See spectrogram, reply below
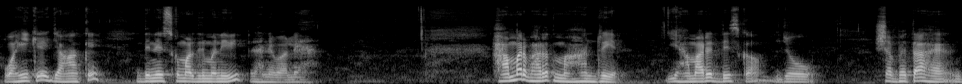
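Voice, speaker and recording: A man teaching an exam-prep lesson, reading lyric lines slowly and then explaining them in plain words. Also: mid-range voice.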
